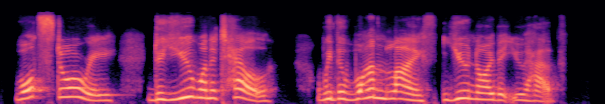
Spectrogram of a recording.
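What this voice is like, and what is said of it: Passionate, intense delivery. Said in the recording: “you can hear the passion in my voice”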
